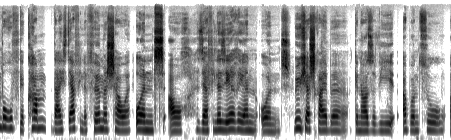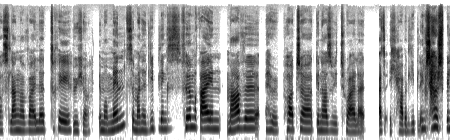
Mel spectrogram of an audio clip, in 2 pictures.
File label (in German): Schauspiel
